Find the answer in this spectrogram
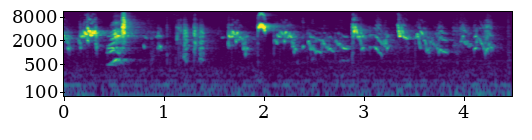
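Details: Budgies chirping: a busy, continuous warble of squeaky chirps, scratchy chatters and short rising and falling notes tumbling over one another with barely a pause, over a faint low hum.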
